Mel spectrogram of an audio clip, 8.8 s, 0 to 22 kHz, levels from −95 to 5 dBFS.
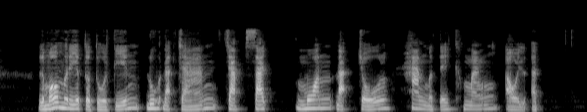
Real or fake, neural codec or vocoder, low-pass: fake; vocoder, 24 kHz, 100 mel bands, Vocos; 7.2 kHz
